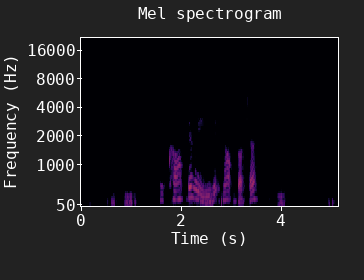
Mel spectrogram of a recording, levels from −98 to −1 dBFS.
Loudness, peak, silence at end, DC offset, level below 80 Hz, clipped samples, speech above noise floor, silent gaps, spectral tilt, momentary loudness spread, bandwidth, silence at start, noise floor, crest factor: -64 LUFS; -48 dBFS; 0.1 s; under 0.1%; -90 dBFS; under 0.1%; over 27 dB; 0.72-0.84 s, 1.11-1.58 s, 1.67-1.75 s, 2.05-2.09 s, 3.54-3.88 s, 4.09-5.01 s; -5.5 dB/octave; 6 LU; 3 kHz; 0.6 s; under -90 dBFS; 20 dB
